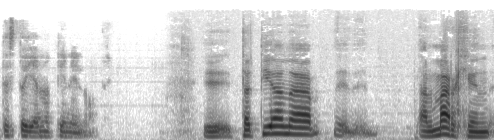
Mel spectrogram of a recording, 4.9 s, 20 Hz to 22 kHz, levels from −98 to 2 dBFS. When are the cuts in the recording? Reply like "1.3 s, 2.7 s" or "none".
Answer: none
